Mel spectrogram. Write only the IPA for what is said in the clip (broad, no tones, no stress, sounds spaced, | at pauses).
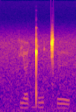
k j ə ɡ͡ǃ u ǀʰ ɨ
